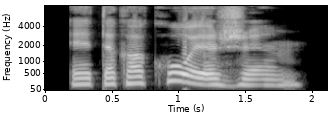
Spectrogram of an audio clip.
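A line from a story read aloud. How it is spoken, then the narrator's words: Hoarse. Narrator (Russian): Сиплю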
